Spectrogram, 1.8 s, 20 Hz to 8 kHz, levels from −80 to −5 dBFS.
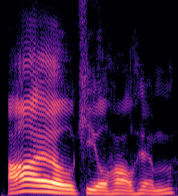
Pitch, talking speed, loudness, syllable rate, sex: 160 Hz, 135 wpm, -14 LUFS, 2.5 syllables/s, male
